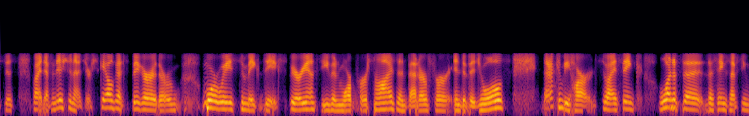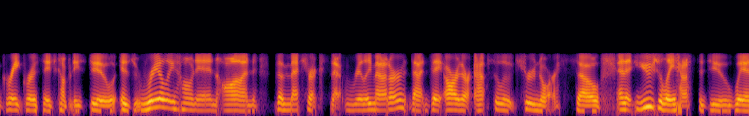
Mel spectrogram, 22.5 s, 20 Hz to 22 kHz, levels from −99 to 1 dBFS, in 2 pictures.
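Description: Codec 2 vocoder damage runs throughout: heavy resynthesis from pitch, voicing and envelope, likely around 2.4 kbit/s, leaves speech robotic and buzzy, with nothing above 3.8 kHz.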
